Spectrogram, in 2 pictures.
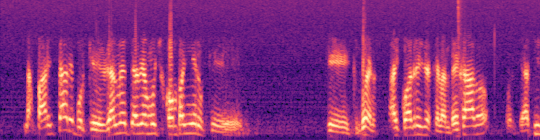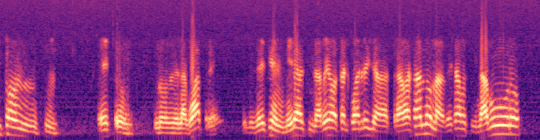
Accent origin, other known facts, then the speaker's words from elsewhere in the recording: Alberdi, Tucumán, Argentina; Yo soy del pueblo de Alberdi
